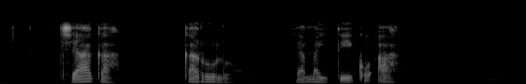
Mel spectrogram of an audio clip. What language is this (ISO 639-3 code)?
tsn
